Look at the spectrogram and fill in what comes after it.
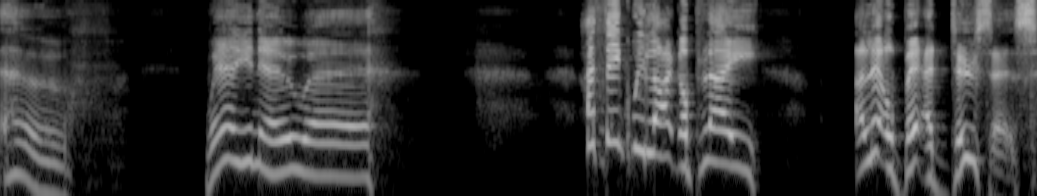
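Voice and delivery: put-on Cockney accent throughout. Told to answer a quiz question in a Cockney accent, the speaker answers. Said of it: "you have to answer this in a Cockney accent".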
